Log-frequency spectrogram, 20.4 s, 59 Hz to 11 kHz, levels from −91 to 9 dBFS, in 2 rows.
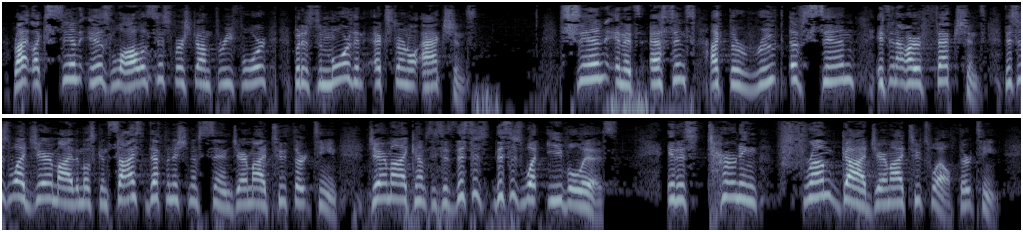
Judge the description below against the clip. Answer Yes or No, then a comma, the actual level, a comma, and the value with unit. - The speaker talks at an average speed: Yes, average, 180 wpm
